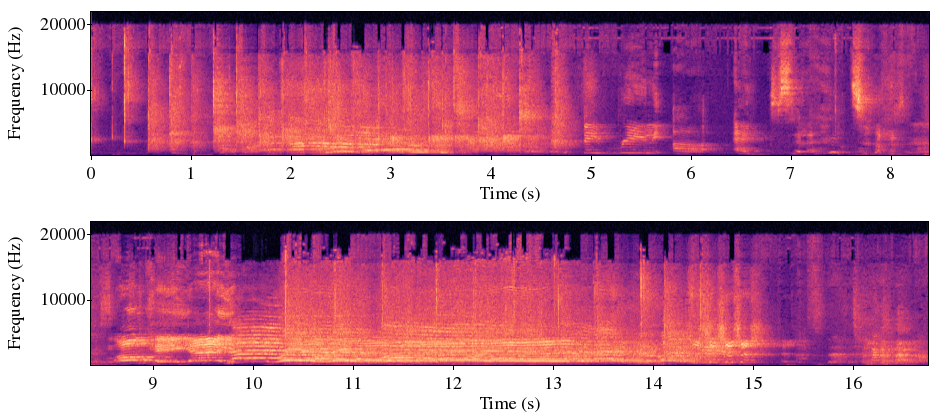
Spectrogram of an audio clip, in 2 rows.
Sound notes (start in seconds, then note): 0.4 audience clapping; 9.8 audience cheer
